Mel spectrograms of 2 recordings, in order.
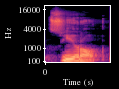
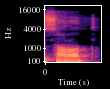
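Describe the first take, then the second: First: "صراط" as siraat, heavy t sounded out; "صراط" with kasra on sad and full taa; clear final taa. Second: "صراط" as saraat, a after the sad; "صراط" misread with fatha for kasra; wrong first vowel. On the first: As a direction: finish "صراط" on a distinct emphatic taa. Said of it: "والطاء بظهرها برضو فبقول صراط". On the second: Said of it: "مش صراط". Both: Shown as a demonstration.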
